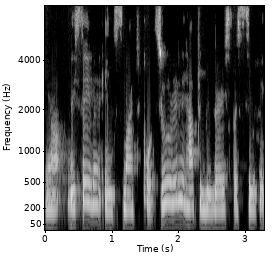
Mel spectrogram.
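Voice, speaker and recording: A woman speaks loudly, her pitch swinging very widely. The sound is dry and close, with no echo. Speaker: relationship coach. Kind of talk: monologue to camera answering viewer questions. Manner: loud, talkative.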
